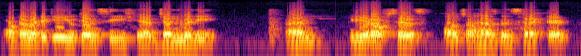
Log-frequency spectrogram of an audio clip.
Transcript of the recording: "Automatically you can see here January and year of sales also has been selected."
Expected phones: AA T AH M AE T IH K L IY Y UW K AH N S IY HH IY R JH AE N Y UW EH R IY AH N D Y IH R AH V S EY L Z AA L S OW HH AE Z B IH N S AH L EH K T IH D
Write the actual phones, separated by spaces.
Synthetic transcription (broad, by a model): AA T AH M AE T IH K L IY Y UW K AH N S IY HH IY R JH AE N Y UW R IY AH N D Y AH R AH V S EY L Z AA L S OW HH AE Z B IH N S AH L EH K T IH D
